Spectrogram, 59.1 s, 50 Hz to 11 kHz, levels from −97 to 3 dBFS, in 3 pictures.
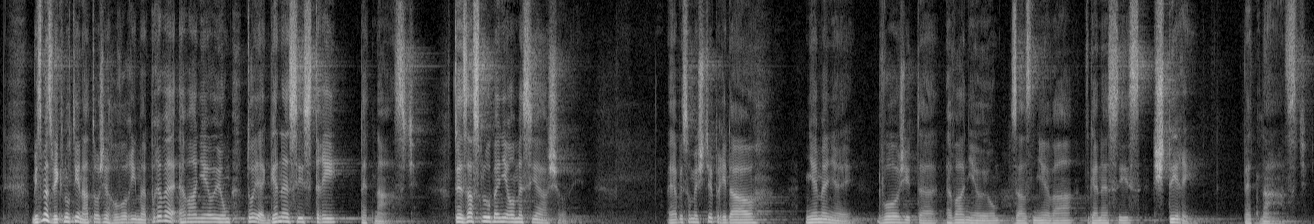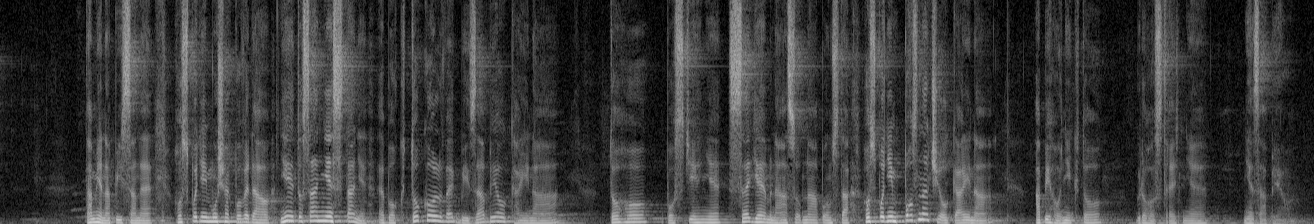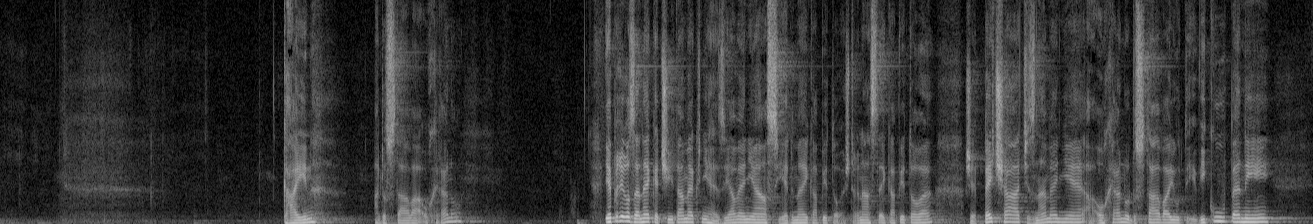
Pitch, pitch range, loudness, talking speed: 135 Hz, 120-170 Hz, -27 LUFS, 85 wpm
